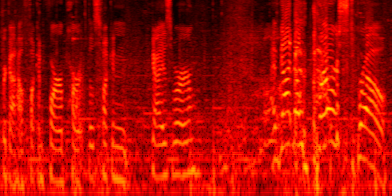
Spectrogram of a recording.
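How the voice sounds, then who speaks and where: A woman's voice: mid-range voice, big pitch swings, unhurried. A woman streaming a video game live, commenting casually in an informal, sweary, self-mocking way. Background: game music.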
